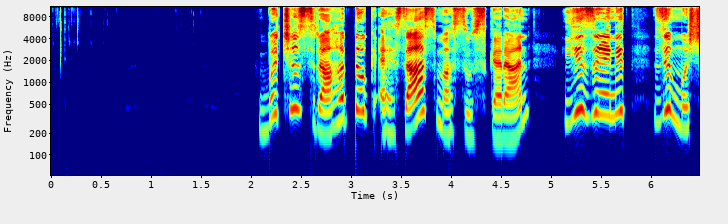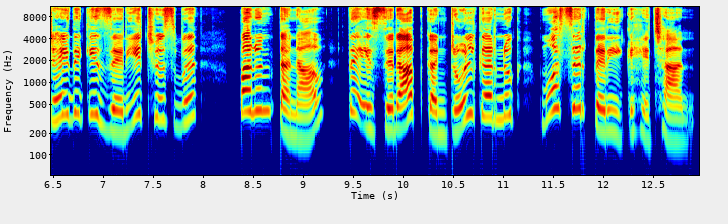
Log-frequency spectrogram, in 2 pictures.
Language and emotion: Kashmiri, happy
